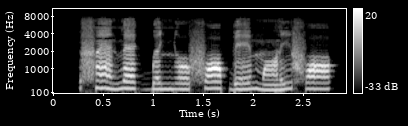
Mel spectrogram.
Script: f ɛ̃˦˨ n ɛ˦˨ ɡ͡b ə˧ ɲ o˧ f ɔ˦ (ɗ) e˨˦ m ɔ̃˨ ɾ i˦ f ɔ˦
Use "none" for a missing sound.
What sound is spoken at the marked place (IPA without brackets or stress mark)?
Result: ɓ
